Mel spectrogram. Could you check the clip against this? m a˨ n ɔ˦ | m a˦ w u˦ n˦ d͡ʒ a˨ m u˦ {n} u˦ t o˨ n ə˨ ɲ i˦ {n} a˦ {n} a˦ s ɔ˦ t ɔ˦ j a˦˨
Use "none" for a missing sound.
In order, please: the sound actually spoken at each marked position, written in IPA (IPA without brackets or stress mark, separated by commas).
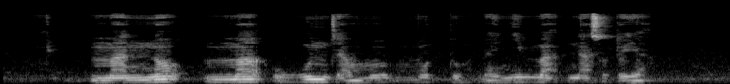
m, m, n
